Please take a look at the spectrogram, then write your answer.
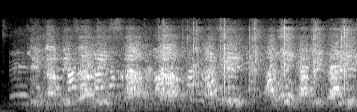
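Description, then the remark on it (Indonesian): Thousands of demonstrators carrying hammer-and-sickle flags chant loudly in the streets of Madrid on a Sunday, protesting against the NATO summit, many voices rising and falling together in a steady, rhythmic pulse with overlapping shouts throughout. “Dengan membawa bendera palu arit bekas Uni Soviet, ribuan orang hari Minggu berdemonstrasi di jalan-jalan ibu kota Madrid menentang KTT NATO yang akan berlangsung pekan ini.”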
